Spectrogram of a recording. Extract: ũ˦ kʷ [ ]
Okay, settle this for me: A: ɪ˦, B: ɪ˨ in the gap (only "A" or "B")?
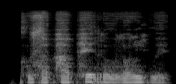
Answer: B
